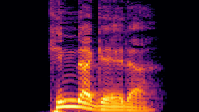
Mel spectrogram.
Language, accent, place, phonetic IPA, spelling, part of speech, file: German, Germany, Berlin, [ˈkɪndɐˌɡɛldɐ], Kindergelder, noun, De-Kindergelder.ogg
- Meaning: nominative/accusative/genitive plural of Kindergeld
